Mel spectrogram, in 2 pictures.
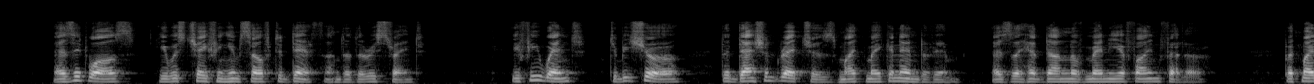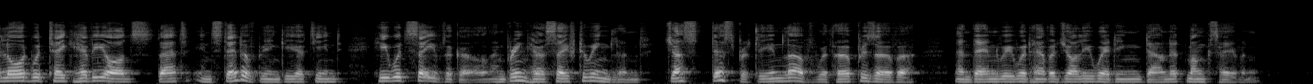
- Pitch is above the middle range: No, low, 130 Hz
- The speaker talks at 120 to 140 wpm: No, average, 175 wpm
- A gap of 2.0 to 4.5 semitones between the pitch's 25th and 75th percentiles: Yes, average, 2.9 semitones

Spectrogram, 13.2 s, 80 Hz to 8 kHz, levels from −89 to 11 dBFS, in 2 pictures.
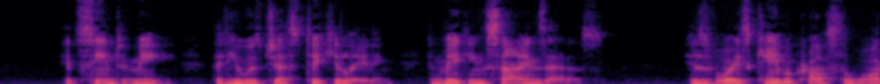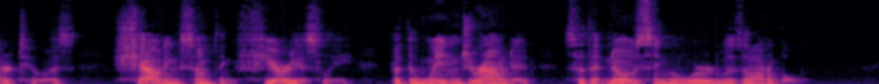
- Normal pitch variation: No, wide, 7.2 semitones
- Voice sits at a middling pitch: Yes, medium, 155 Hz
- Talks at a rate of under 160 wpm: No, average, 165 wpm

